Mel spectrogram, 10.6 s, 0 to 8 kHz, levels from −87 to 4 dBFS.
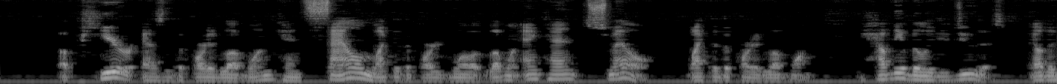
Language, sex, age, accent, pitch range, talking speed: English, male, 30-49, American, 75-110 Hz, 170 wpm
